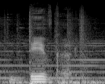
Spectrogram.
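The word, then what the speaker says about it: देवघर: কমেন্টে জানাতে ভুলবেন না দেওঘর জেলা হিন্দিতে যার উচ্চারণ দেবঘর বা দেবকা ঘর পূর্ব ভারতের ঝাড়খন্ড রাজ্যের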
